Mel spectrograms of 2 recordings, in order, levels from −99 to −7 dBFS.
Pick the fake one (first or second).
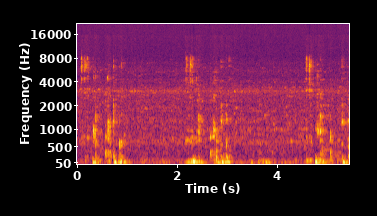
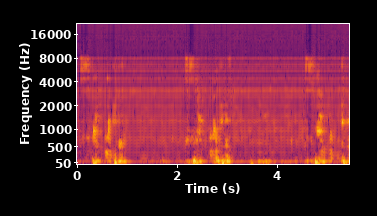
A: second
